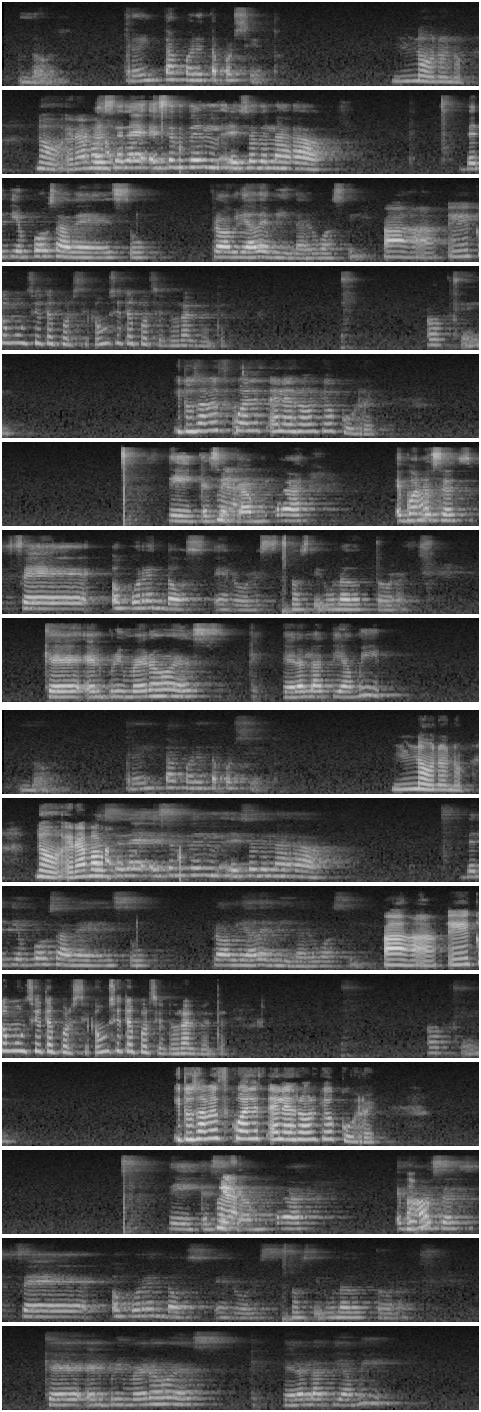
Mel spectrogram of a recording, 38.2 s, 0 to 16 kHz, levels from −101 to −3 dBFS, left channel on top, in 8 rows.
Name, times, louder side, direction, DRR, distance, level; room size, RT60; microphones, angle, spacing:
voice 1, 0.2-0.6 1.2-2.6 5.6-8.0 9.4-11.0 11.6-13.1 17.7-17.8 18.6-19.2 25.0-25.2 25.5-27.0 27.8-28.4 28.8-31.3 31.5-32.9 33.8-35.4 35.9-37.2, left 6 dB, 85° left, 8 dB, 0.7 m, -33 dB
voice 2, 3.9-5.8 13.4-16.4 20.8-22.8 26.0-26.3 27.9-28.1, right 8 dB, 65° right, 18 dB, 0.4 m, -29 dB
14.0 x 6.3 x 9.8 m, 0.93 s
head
